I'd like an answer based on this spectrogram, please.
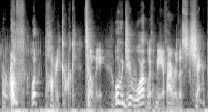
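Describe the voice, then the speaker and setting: A man puts on a character voice pitched high. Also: moderate pace. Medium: game stream. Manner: stuffy, formal.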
